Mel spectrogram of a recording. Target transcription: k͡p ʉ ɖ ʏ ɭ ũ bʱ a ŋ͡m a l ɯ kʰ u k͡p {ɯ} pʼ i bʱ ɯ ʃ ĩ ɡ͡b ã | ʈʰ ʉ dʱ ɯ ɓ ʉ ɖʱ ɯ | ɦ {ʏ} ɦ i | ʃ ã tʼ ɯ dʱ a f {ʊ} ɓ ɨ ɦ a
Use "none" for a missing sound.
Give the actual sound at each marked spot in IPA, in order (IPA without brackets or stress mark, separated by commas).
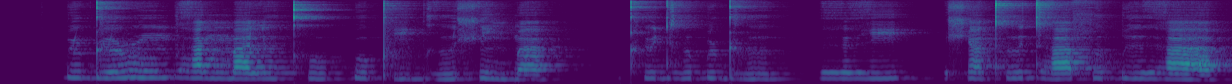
u, ʏ, ɯ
